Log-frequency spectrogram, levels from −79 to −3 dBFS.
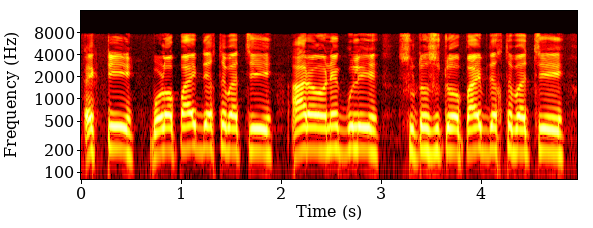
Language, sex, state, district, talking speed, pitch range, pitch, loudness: Bengali, male, Assam, Hailakandi, 145 wpm, 195-210 Hz, 200 Hz, -14 LUFS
